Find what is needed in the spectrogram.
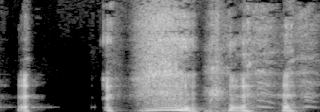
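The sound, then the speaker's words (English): A burst of harsh coughing right into a microphone by someone who had not muted themselves: short sharp hacks, then a longer raspy wheezing cough, followed by two more quick coughs, loud with no talking. “He's still coughing.”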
